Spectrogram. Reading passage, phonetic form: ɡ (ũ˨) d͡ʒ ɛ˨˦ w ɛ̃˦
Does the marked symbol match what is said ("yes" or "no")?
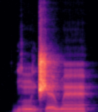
yes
